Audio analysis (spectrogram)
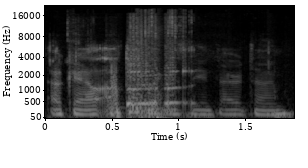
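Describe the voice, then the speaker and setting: A man's voice: mid-range voice, monotone, fast, loud music behind the voice. A man co-hosting a casual podcast over a gaming headset, fumbling with his audio. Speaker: podcast co-host. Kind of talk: casual chat.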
